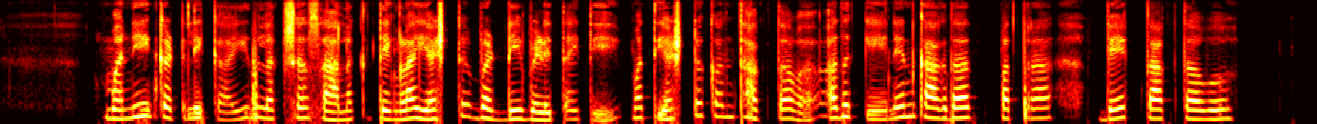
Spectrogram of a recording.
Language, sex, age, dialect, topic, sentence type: Kannada, female, 31-35, Dharwad Kannada, banking, question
